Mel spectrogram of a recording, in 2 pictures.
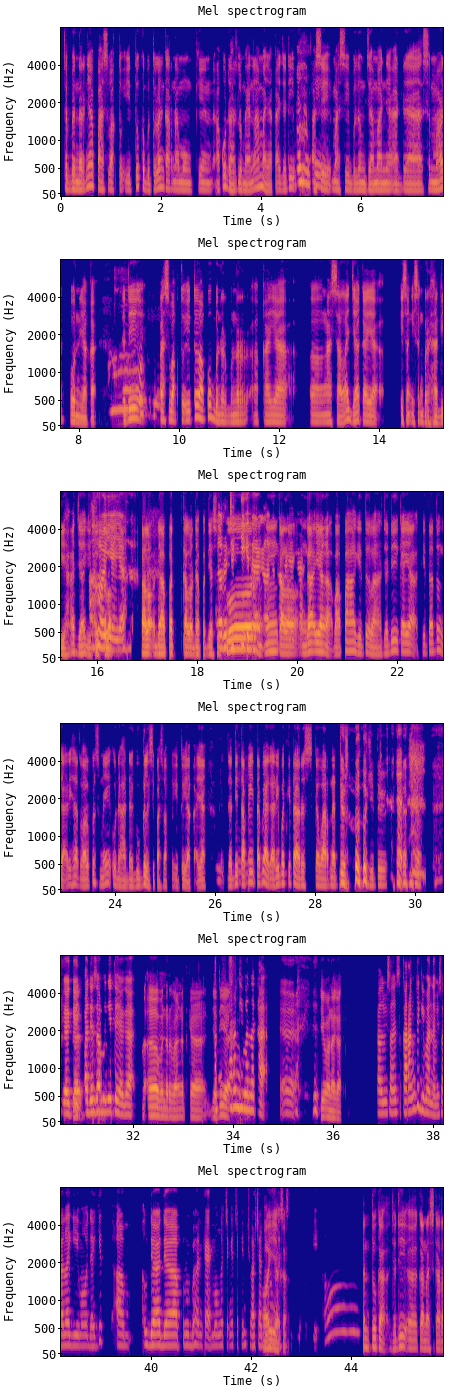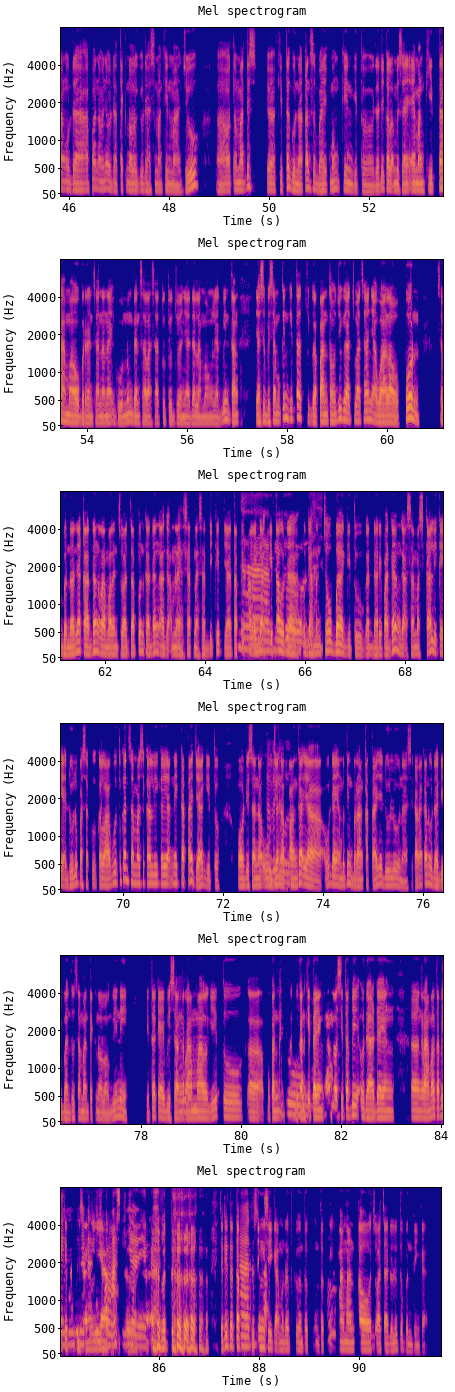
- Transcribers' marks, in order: in English: "smartphone"; tapping; laughing while speaking: "Oh, iya iya"; chuckle; chuckle; laughing while speaking: "dulu"; laugh; chuckle; chuckle; other background noise; laughing while speaking: "betul"; unintelligible speech
- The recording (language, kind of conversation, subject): Indonesian, podcast, Bagaimana pengalamanmu mengamati bintang di tempat terpencil?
